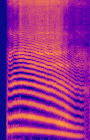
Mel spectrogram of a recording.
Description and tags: Samples from a FreakenFurby, a circuit-bent Furby toy by Dave Barnes.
